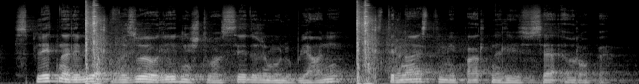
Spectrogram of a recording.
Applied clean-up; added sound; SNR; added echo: none; Gunshot, gunfire; 7 dB; none.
